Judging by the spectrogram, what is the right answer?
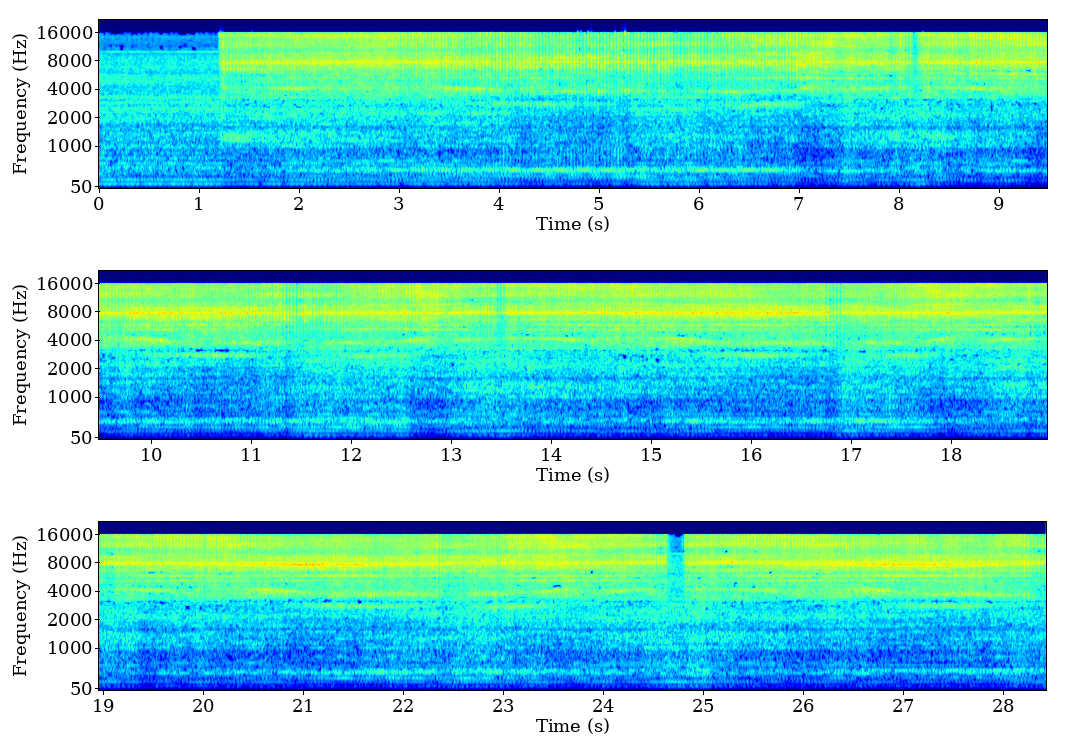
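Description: Wood lathe running with a steady motor hum while a hand-held turning tool cuts a spinning arbutus blank. The tool's shearing hiss swells and fades as it is drawn back and forth along the wood.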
